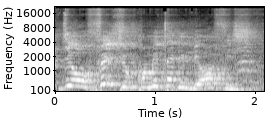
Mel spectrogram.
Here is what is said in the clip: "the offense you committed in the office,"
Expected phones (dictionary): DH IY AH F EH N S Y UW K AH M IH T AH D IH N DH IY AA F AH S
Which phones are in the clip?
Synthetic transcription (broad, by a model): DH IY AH F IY S Y UW K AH M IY T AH D IH N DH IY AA F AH S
